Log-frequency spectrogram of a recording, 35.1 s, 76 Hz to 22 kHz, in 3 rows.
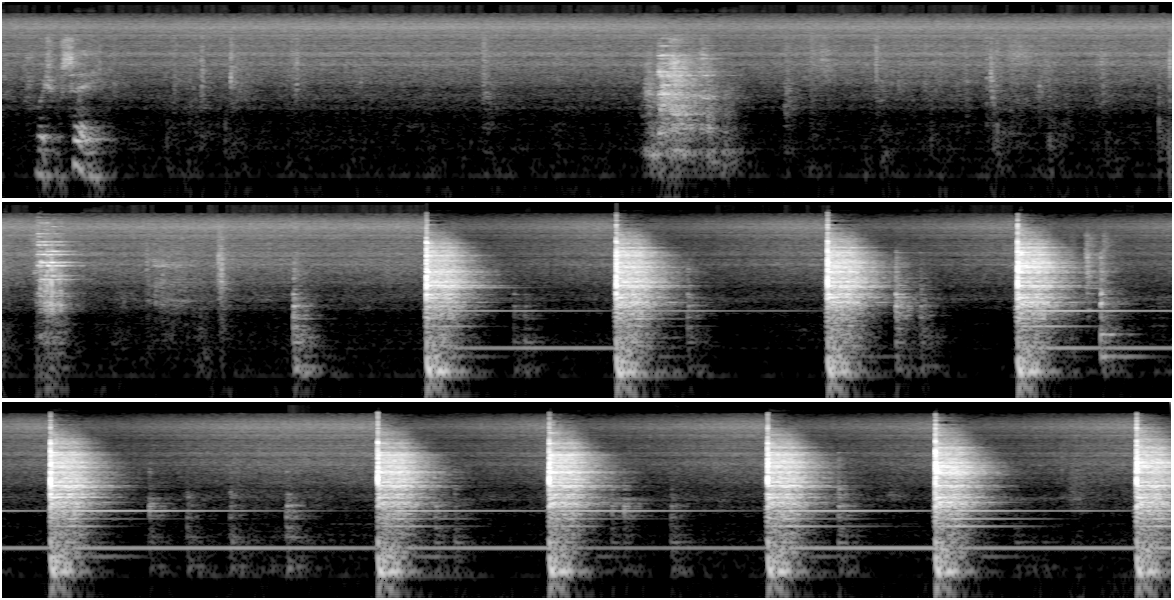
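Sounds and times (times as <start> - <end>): hammer striking steel: 15.9 - 19.0, 19.9 - 20.9, 21.8 - 35.0.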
